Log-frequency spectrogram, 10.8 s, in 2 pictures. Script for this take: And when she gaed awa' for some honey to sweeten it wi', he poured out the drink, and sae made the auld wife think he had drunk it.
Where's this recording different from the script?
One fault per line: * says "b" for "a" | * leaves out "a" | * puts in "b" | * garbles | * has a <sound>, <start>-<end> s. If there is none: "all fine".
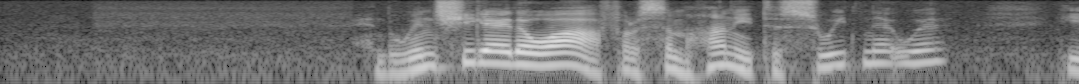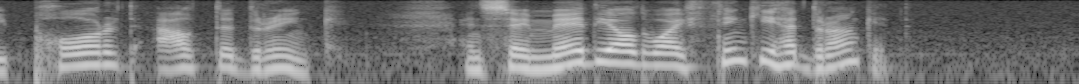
all fine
